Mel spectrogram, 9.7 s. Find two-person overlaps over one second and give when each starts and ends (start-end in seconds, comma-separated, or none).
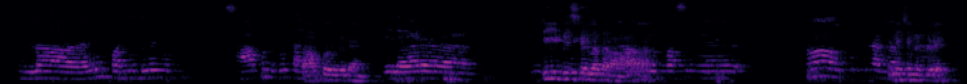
none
